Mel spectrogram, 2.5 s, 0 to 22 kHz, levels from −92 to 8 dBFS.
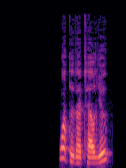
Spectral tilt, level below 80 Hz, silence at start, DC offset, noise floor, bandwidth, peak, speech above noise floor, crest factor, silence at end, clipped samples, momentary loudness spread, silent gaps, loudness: -6.5 dB/octave; -66 dBFS; 1.2 s; under 0.1%; under -90 dBFS; 15.5 kHz; -4 dBFS; over 71 dB; 18 dB; 0.35 s; under 0.1%; 6 LU; none; -20 LUFS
